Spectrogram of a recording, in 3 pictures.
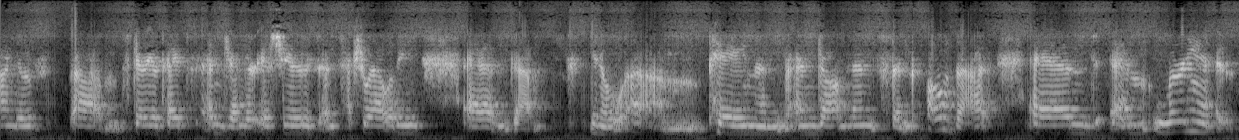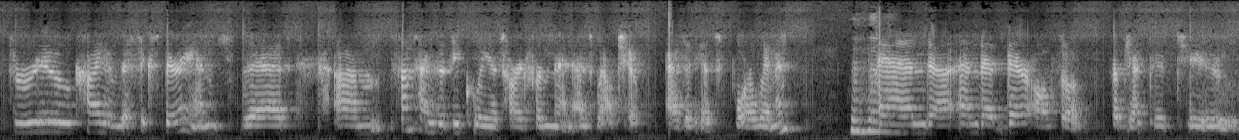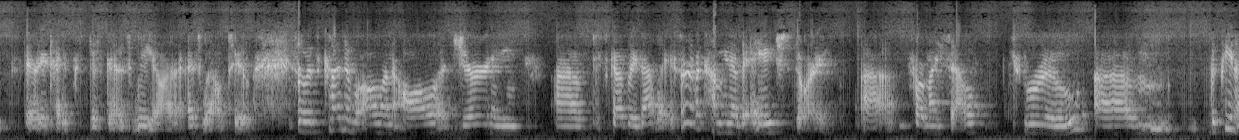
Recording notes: via phone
